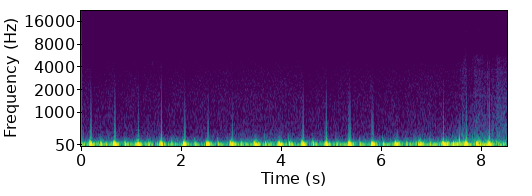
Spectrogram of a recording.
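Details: Rapid heartbeat at about 128 beats a minute with slightly uneven spacing, described as a sick, fast irregular heartbeat; fast heartbeat.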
